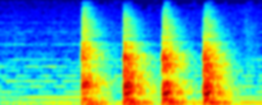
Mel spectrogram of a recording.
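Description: Four firm knocks on a door, evenly spaced and sharp, each a dull solid thud.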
